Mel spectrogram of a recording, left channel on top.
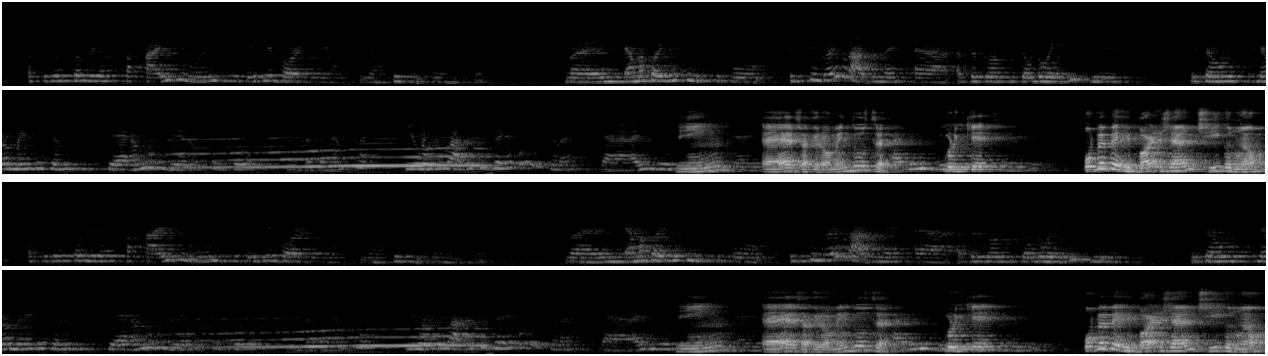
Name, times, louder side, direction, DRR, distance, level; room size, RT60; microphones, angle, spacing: voice 1, 0.3-4.6 5.6-7.6 7.9-11.2 11.9-16.4 16.7-20.6 21.1-23.1, left 2 dB, 70° left, 4 dB, 0.8 m, -42 dB
Dog, 14.0-17.5, left 3 dB, 45° left, 0.9 m, -38 dB
voice 2, 19.4-19.9 20.2-21.5 22.1-22.5 23.5-25.2, left 2 dB, 25° left, 5 dB, 0.5 m, -25 dB
9.8 x 4.8 x 2.4 m, 0.90 s
head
